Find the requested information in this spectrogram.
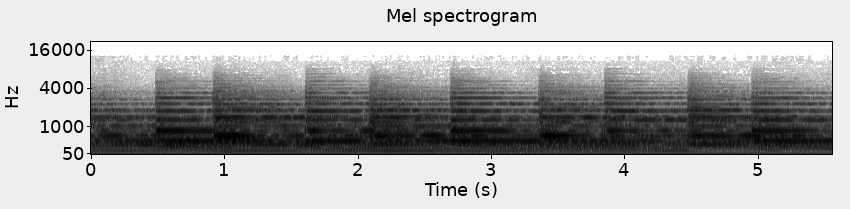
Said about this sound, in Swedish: klockorna som ringde när jag var ung. Nu är de borta, men jag kan fortfarande höra dem.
